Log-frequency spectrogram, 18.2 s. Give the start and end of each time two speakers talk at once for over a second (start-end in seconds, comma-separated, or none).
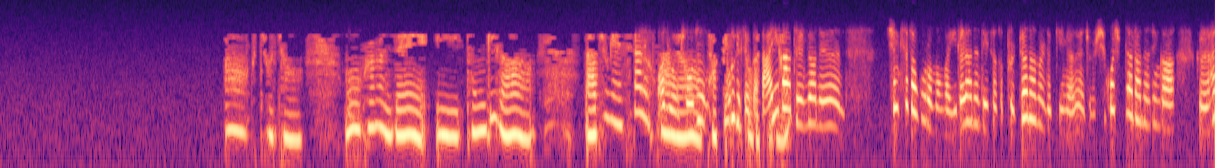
9.9-11.9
